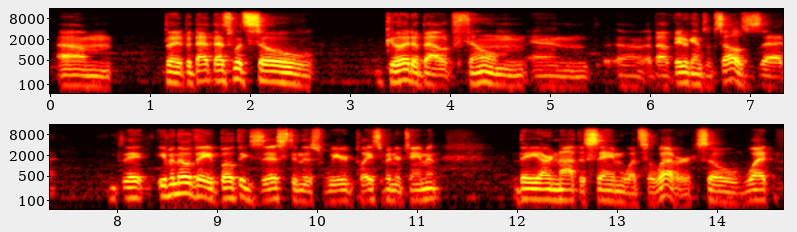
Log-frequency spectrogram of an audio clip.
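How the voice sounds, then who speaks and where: Low-voiced man moderating a chatty panel. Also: measured pace, slight background noise. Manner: animated, laughing, rambling with restarts. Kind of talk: casual panel chat.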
